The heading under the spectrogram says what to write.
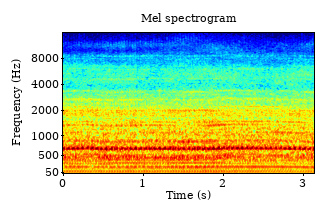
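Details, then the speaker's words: BCS 630 WS walk-behind flail mower mowing under load after a turn: steady, even engine drone with a constant tone and no dips or labouring. The engine isn't struggling too much; normal running under mowing load. "mowing it quite well. The engine isn't struggling too much."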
